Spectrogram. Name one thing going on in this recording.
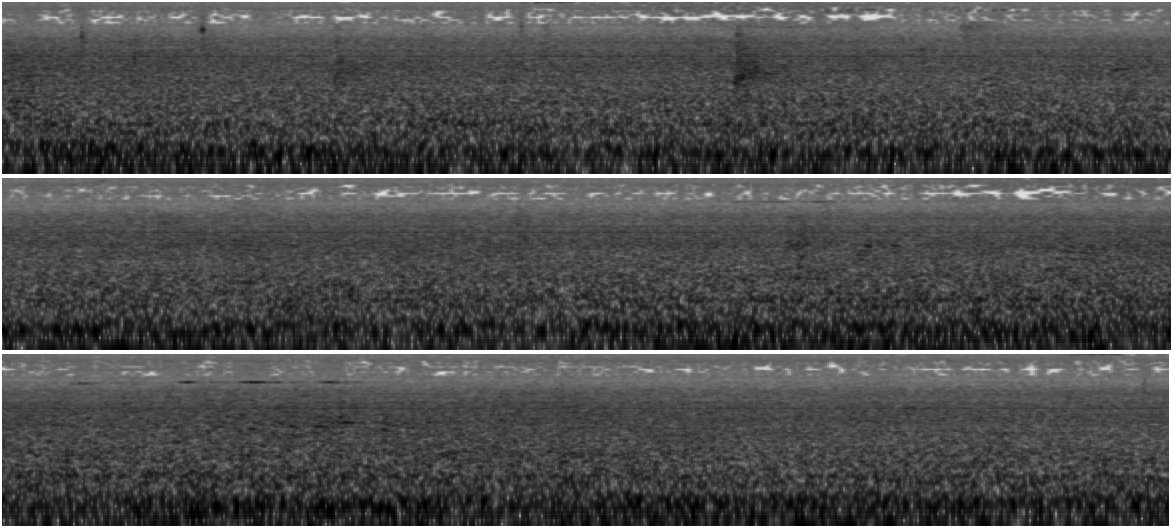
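A stationary electric train hums steadily and low.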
